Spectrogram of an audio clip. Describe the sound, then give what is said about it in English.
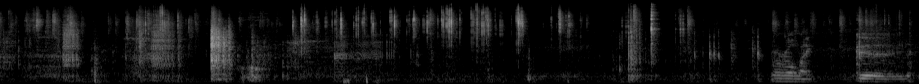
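Dice, including a white die and a red die, are rolled by several players and rattle and clatter across a hard surface in repeated bursts of sharp clicks, with a voice briefly murmuring near the end. “Everyone roll the dice for the aftermath.”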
